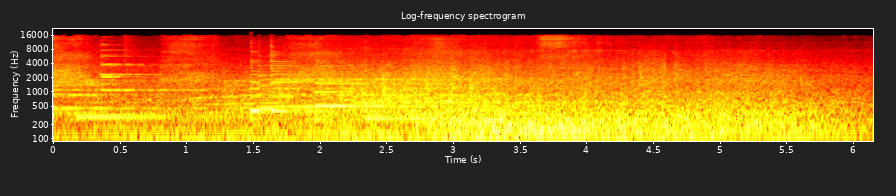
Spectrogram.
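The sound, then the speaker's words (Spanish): A freight train of wagons arrives carrying food supplies to a Bolivian mining town, with thin wheel squeals over a rolling, rumbling clatter that stays loud and even throughout. “El 23 en la mañana llegó el tren carguero donde siempre traían papa, verdura, arroz, los alimentos para la pulpería. Llegaron los vagones, pero se quedaron en Cancañiri.”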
